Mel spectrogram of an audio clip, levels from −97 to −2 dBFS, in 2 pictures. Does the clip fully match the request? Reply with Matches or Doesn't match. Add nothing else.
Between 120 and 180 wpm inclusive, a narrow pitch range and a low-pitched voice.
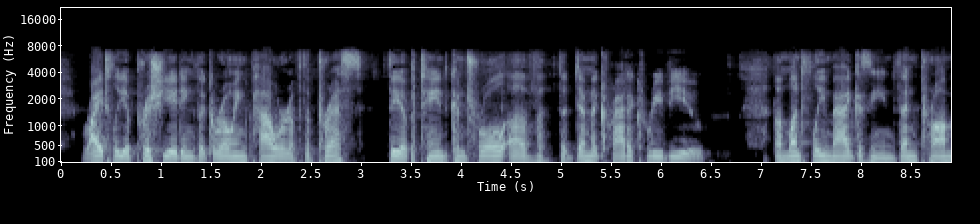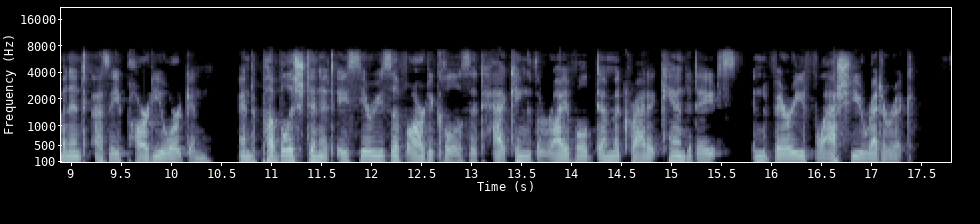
Matches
